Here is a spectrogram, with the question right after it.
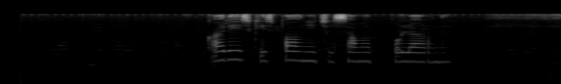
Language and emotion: Russian, neutral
